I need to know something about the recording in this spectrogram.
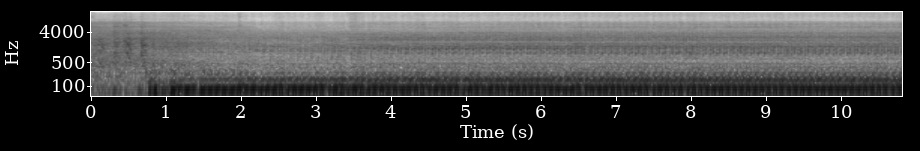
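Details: Can-Am engine after fitting two new pistons to fix piston slap: starts and settles into a steady, deep idle with an even low thrum and no knocking, piston slap gone.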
